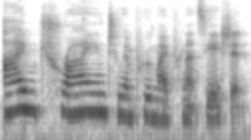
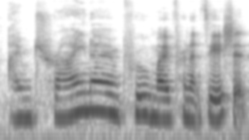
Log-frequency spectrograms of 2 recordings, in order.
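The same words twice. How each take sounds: First: The phrase 'trying to' is said in full. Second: The phrase 'trying to' is reduced to 'tryna'. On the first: "Is this the fastest way to say this sentence? Nope" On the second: "The word to is going to change to a"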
